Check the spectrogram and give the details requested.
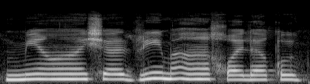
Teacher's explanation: مثال کے طور پہ من شر ما خلق، یہاں پہ نون کے بعد شین ہے تو یہاں پہ اخفاء ہوگا، یعنی آواز ناک میں چھپائیں گے، کیونکہ شین نہ تو حروف حلقی میں سے ہے، نہ حروف یرملون میں سے ہے، اور نہ ہی حرف اقلاب میں سے ہے۔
